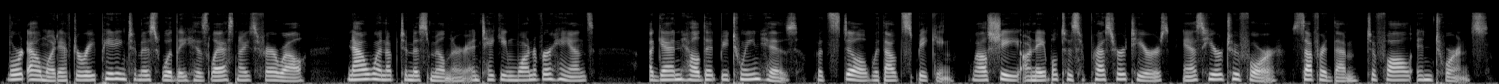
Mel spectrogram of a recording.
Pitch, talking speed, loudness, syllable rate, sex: 200 Hz, 185 wpm, -18 LUFS, 5.5 syllables/s, female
